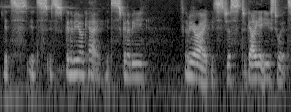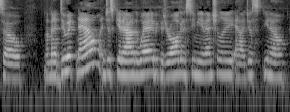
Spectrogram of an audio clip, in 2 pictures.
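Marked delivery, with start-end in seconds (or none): 0.1-5.8 quiet, fragile, fighting tears; much softer, trying to stay strong; holding back tears. Real, not acted. Facing chemo, voice drops.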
